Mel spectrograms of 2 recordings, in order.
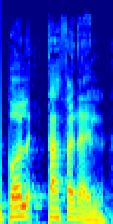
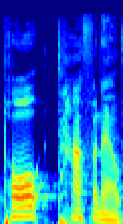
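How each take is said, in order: First: Paul Taffanel in French pronunciation; short French vowel in Paul, Taffanel evenly stressed; French version. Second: Paul Taffanel with English "Paul"; Paul Taffanel read the English way; anglicized name. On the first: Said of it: "French version". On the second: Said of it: "give you the anglicized and the French". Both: Shown as a demonstration.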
